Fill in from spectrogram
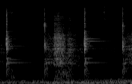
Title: clicking and no start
